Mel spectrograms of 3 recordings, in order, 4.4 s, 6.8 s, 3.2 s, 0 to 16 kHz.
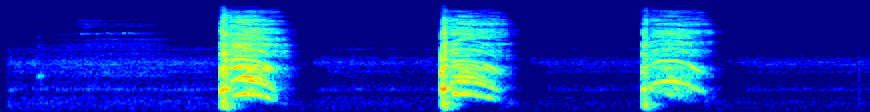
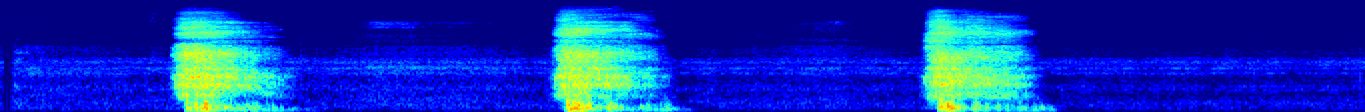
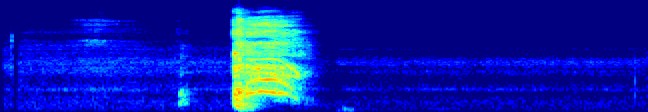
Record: {
  "three_cough_length": "4.4 s",
  "three_cough_amplitude": 29378,
  "three_cough_signal_mean_std_ratio": 0.33,
  "exhalation_length": "6.8 s",
  "exhalation_amplitude": 21223,
  "exhalation_signal_mean_std_ratio": 0.32,
  "cough_length": "3.2 s",
  "cough_amplitude": 29203,
  "cough_signal_mean_std_ratio": 0.26,
  "survey_phase": "beta (2021-08-13 to 2022-03-07)",
  "age": "18-44",
  "gender": "Male",
  "wearing_mask": "No",
  "symptom_none": true,
  "smoker_status": "Never smoked",
  "respiratory_condition_asthma": false,
  "respiratory_condition_other": false,
  "recruitment_source": "REACT",
  "submission_delay": "1 day",
  "covid_test_result": "Negative",
  "covid_test_method": "RT-qPCR",
  "influenza_a_test_result": "Negative",
  "influenza_b_test_result": "Negative"
}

